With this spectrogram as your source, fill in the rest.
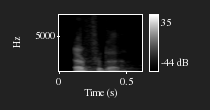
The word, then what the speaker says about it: Ephrata: Oh, Pat and I, we've been back and forth to Pennsylvania to the Ephrata area, and we found a house. What area? Ephrata. Ephrata. Yeah, how do you spell that?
